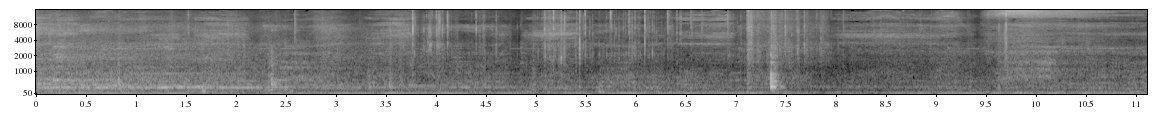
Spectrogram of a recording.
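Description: Low rumble of a train carriage interior, with a hum that fades over the first few seconds, and one sharp knock about seven seconds in.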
